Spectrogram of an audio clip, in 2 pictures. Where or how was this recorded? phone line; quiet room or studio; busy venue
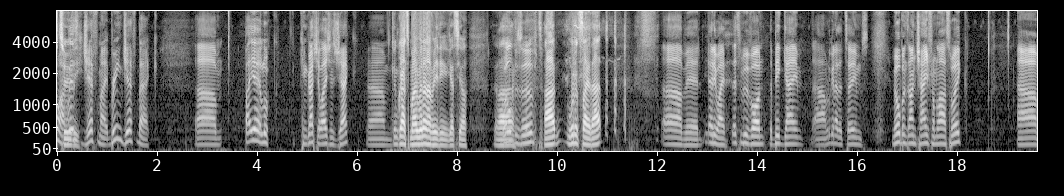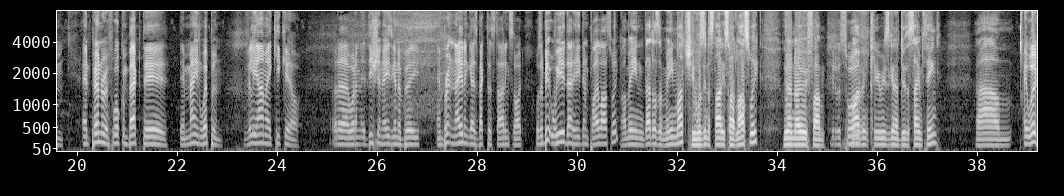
busy venue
